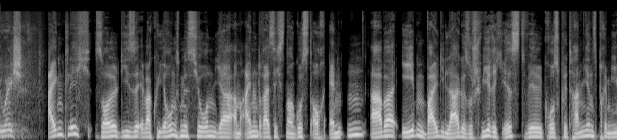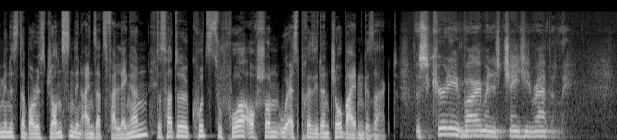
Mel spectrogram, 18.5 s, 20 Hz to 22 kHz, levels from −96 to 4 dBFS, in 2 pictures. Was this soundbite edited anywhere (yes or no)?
yes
